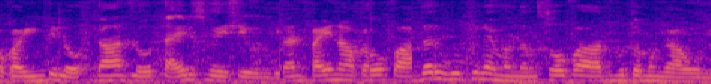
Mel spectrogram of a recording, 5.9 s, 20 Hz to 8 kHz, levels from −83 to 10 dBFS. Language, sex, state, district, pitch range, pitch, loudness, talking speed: Telugu, male, Andhra Pradesh, Chittoor, 155-175 Hz, 165 Hz, -28 LUFS, 120 wpm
